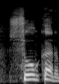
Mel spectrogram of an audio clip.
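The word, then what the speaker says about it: Tso Kar: देखिए तसोकर लिखते हैं लेकिन सोकर मतलब त जो है कि साइलेंट रहता है, सो मोरीरी लद्दाख में और सोकर लेक लद्दाख में।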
